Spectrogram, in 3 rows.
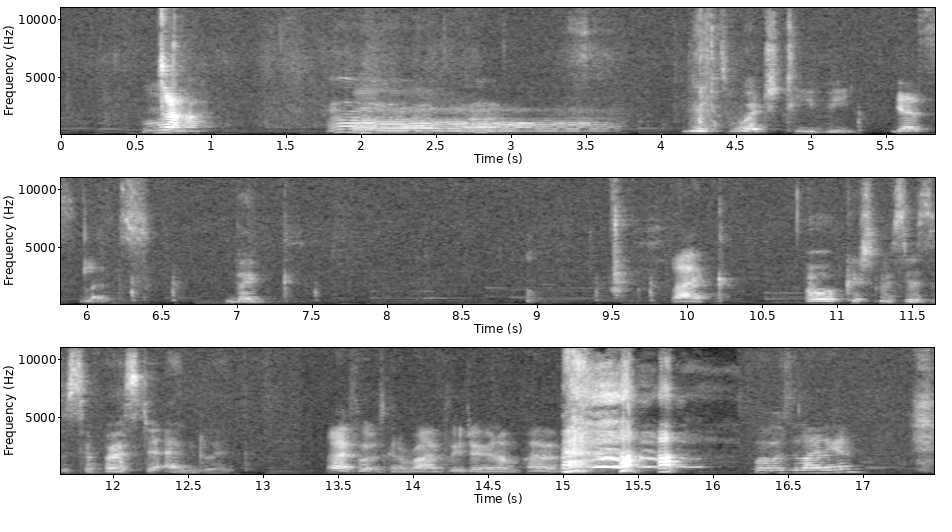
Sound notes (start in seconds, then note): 1.3 happy snuggle noises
